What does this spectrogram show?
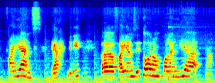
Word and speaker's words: Fajans: Jadi Fajans itu orang Polandia. Nah kalau di Polandia dibacanya itu bukan Fajans ya, tapi Fajans ya.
